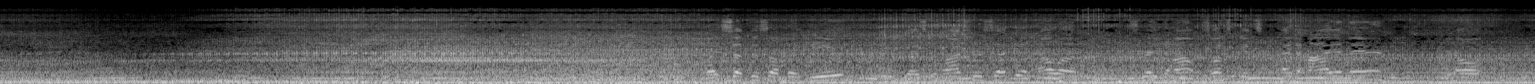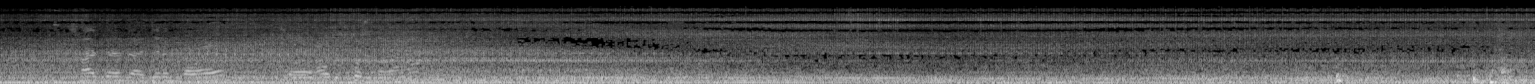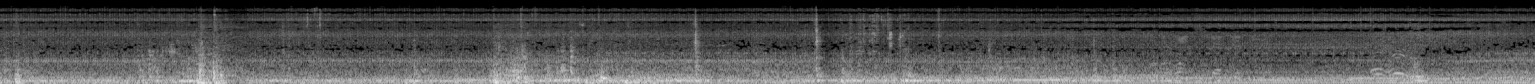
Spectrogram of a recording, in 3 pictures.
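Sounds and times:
skid steer engine running: 0.0 - 46.0
firewood thudding into truck bed: 32.6 - 33.2.

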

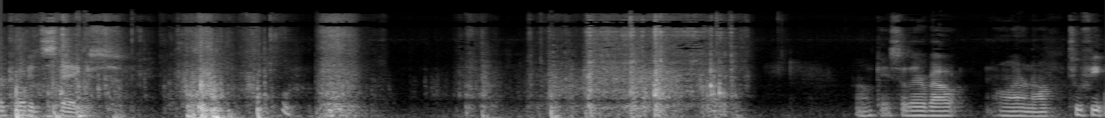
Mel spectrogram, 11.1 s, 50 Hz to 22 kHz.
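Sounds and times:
plastic and cardboard packaging rustling: 0.0 - 7.6.

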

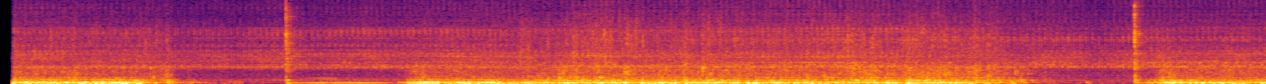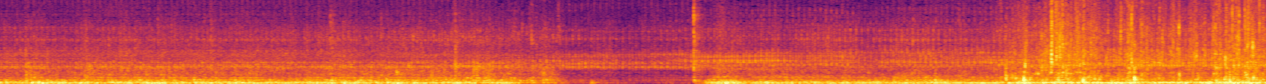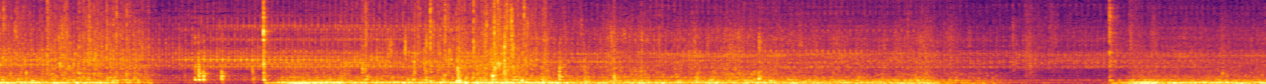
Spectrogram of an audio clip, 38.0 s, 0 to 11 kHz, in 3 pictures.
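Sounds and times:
washing machine motor humming: 0.1 - 37.9
water sloshing in tub: 21.4 - 26.9, 28.4 - 34.9.

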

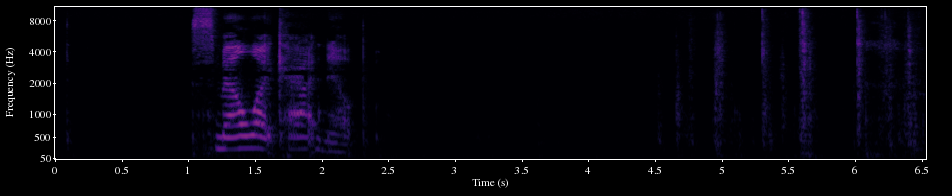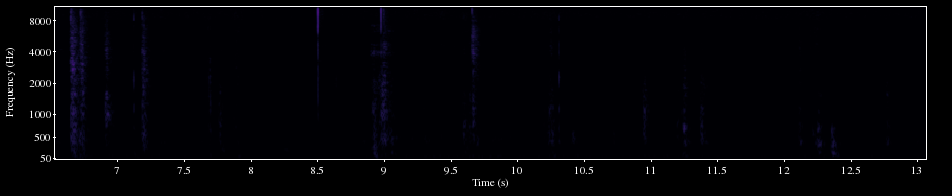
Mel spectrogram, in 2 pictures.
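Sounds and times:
cat scratching paper bag: 4.5 - 7.3.

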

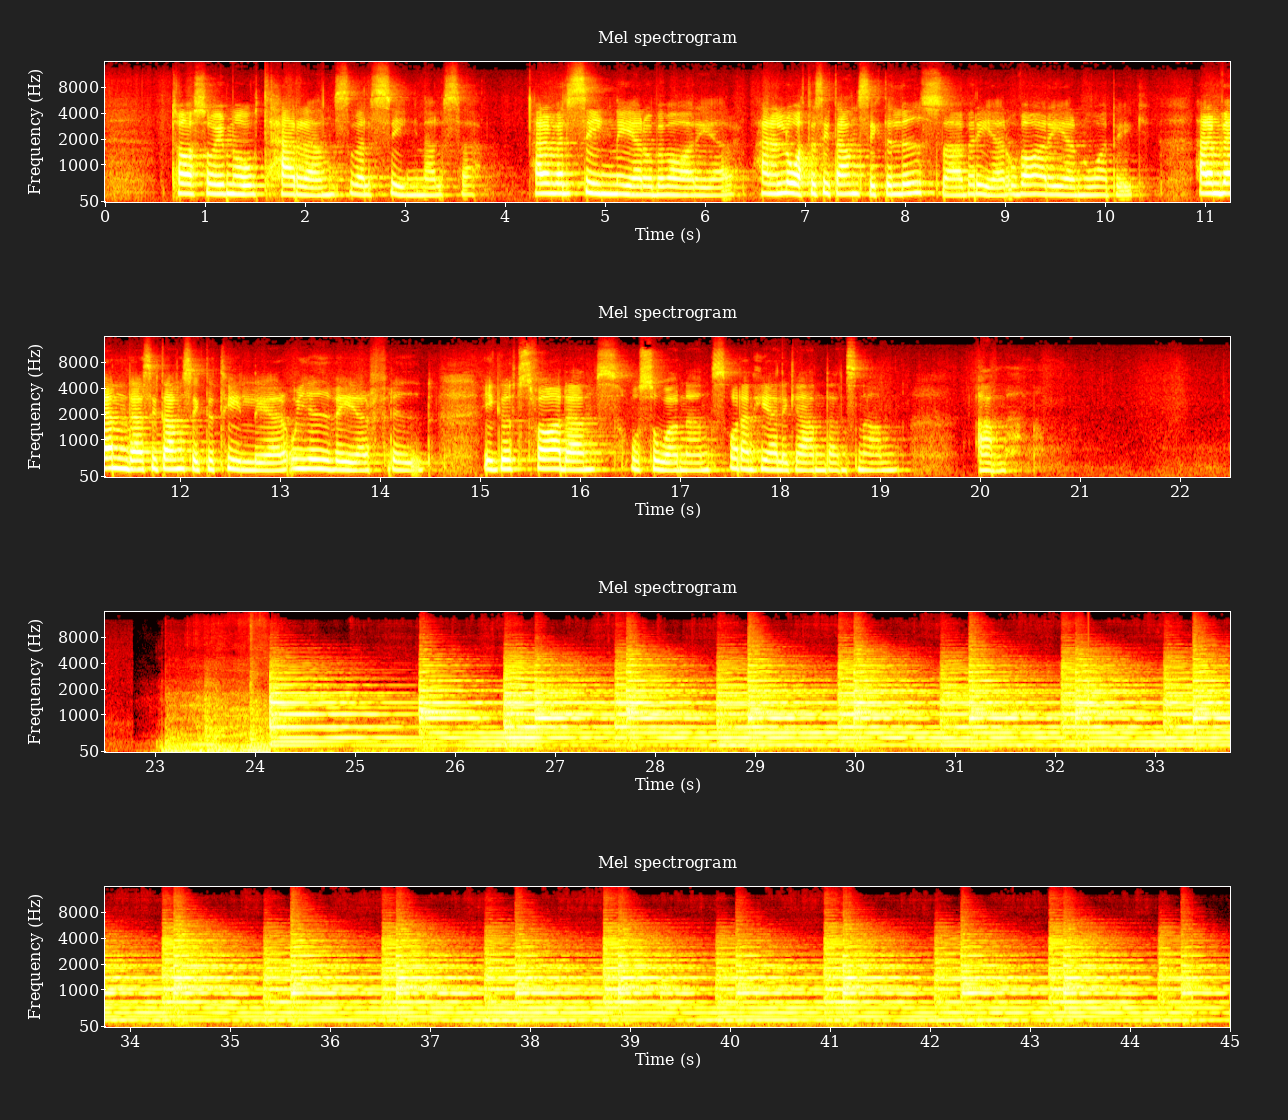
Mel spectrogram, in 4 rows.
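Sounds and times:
brief low rumble: 22.8 - 24.5
church bells ringing: 23.4 - 45.0.

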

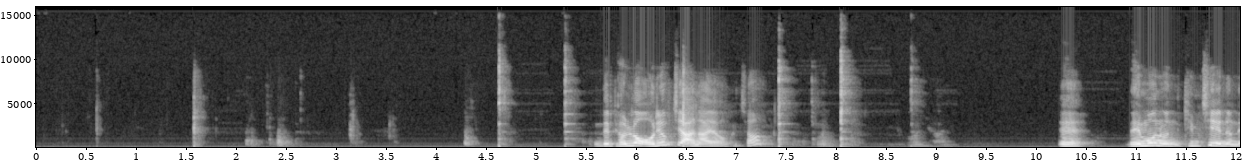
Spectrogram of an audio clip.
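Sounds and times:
utensil tapping glass bowl: 4.3 - 5.6, 7.4 - 8.9.

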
